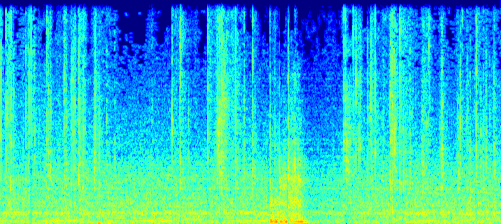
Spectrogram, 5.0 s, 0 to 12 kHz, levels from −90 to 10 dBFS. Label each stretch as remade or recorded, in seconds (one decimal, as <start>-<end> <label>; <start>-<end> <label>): 0.0-0.4 recorded; 0.4-1.1 remade; 1.1-1.5 recorded; 1.5-3.9 remade; 3.9-5.0 recorded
